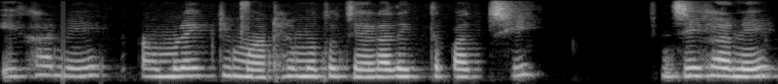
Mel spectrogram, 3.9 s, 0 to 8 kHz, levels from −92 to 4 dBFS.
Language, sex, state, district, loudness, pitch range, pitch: Bengali, female, West Bengal, Malda, -23 LUFS, 270-290 Hz, 280 Hz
